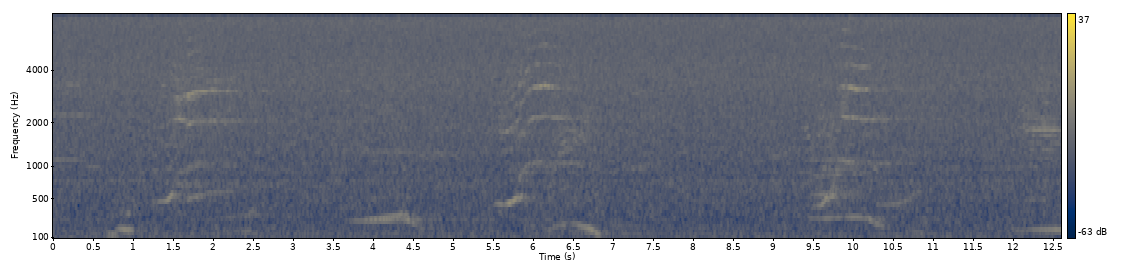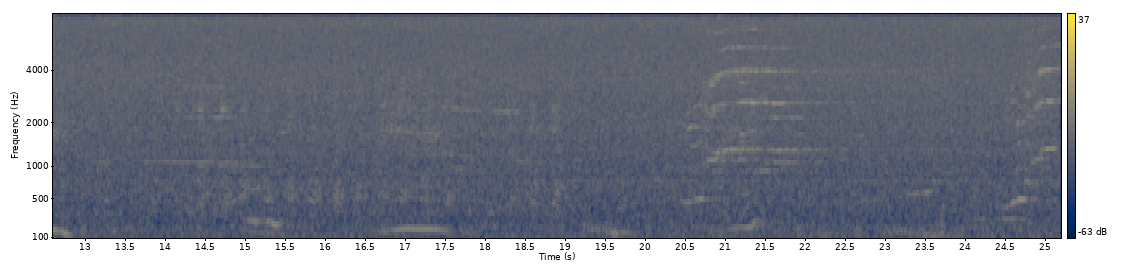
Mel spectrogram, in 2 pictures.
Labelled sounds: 1.5	2.2	humpback whale, 0.93 to 3.2 kHz
5.8	6.4	humpback whale, 0.80 to 3.4 kHz
9.8	10.5	humpback whale, 0.96 to 5.5 kHz
12.2	12.7	humpback whale, 1.6 to 1.9 kHz
18.1	18.4	humpback whale, 2.3 to 2.4 kHz
20.7	21.9	humpback whale, 0.96 to 6.7 kHz
24.8	25.1	humpback whale, 1.0 to 5.5 kHz

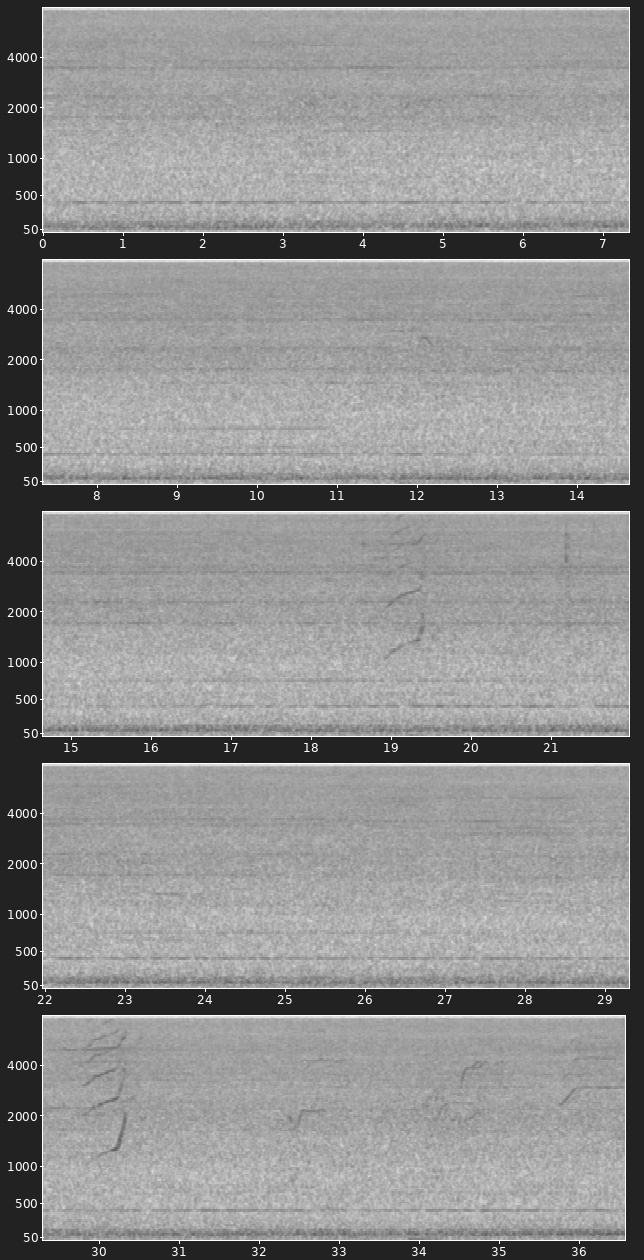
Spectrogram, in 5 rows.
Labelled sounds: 18.6	19.5	killer whale, southern resident, 1.2 to 6.5 kHz
29.6	30.3	killer whale, southern resident, 1.2 to 7.3 kHz
34.0	34.8	killer whale, southern resident, 1.5 to 4.2 kHz

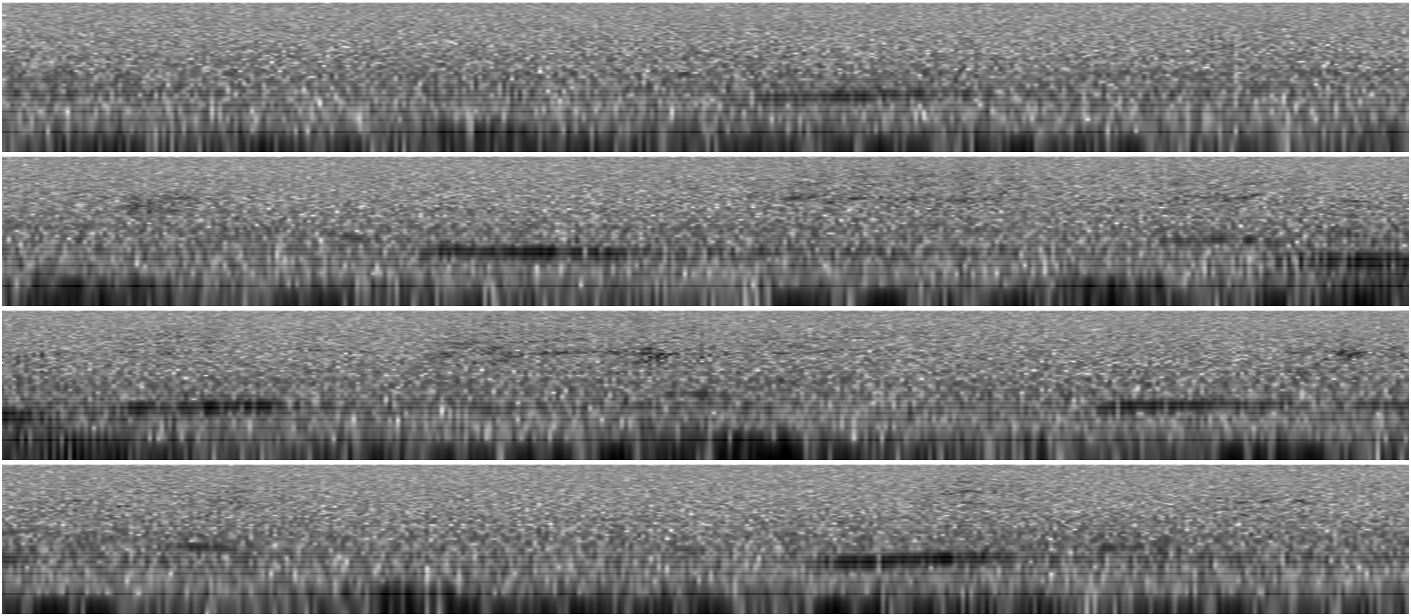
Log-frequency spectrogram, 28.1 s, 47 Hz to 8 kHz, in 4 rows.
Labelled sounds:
11.1	11.4	Pacific white-sided dolphin, 1.5 to 1.9 kHz
16.7	17.5	Pacific white-sided dolphin, 1.3 to 2.0 kHz
25.8	26.0	Pacific white-sided dolphin, 2.8 to 3.3 kHz

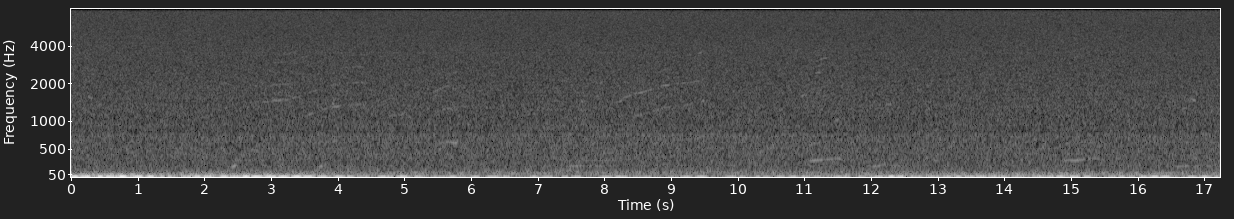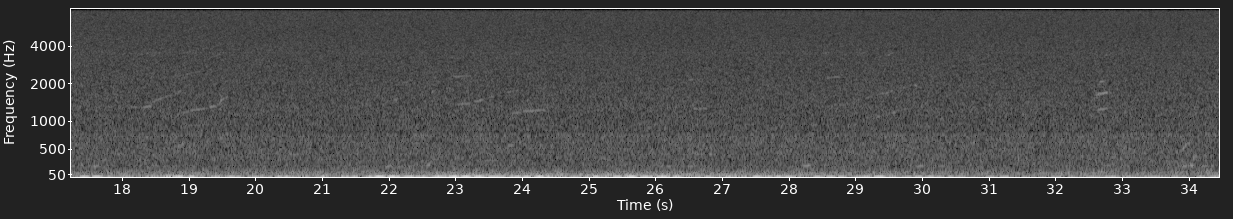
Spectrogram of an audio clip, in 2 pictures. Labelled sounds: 5.4	5.7	humpback whale, 1.7 to 2.0 kHz
8.5	8.7	humpback whale, 1.6 to 1.8 kHz
18.3	19.6	humpback whale, 1.2 to 1.6 kHz
24.0	24.3	humpback whale, 1.2 to 1.3 kHz

